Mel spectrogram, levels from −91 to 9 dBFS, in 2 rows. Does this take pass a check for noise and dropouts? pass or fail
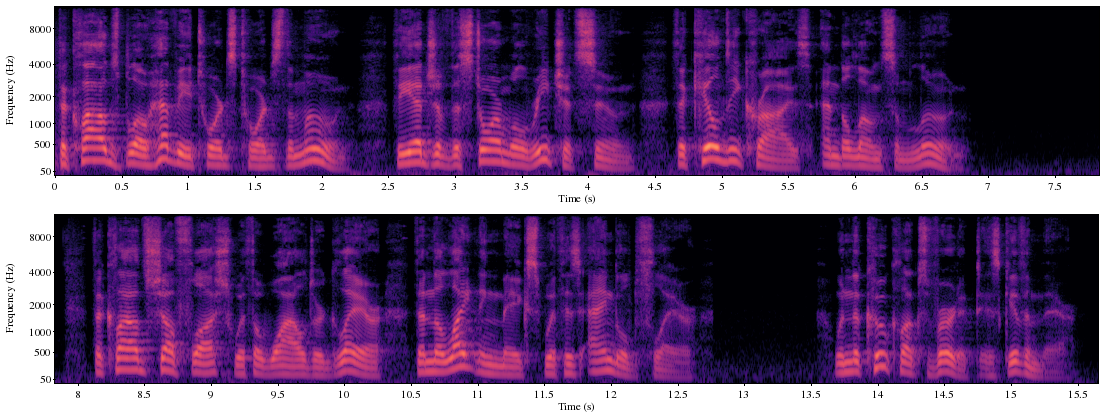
pass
